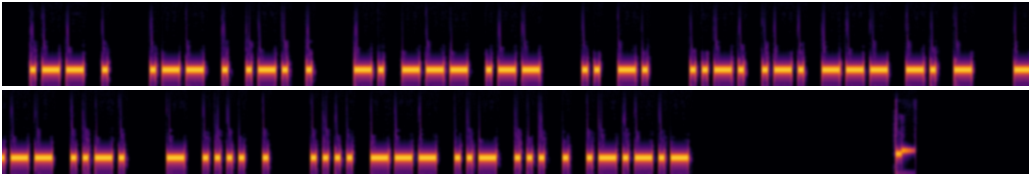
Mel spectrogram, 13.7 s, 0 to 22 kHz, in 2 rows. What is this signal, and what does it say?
Morse code, heard as a keyed tone, about 30 wpm, 700 Hz. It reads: WE WERE NOW IN FRONT OF THE HOUSE.
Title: Sentences from Top 1000 Words - Review Part 2 - 30wpm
